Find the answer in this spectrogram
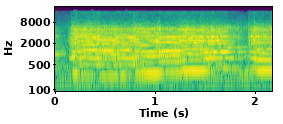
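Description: Three hurdy-gurdies playing together: a melody moving note by note over steady drones. The sound dips briefly just after the start and again near the end.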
